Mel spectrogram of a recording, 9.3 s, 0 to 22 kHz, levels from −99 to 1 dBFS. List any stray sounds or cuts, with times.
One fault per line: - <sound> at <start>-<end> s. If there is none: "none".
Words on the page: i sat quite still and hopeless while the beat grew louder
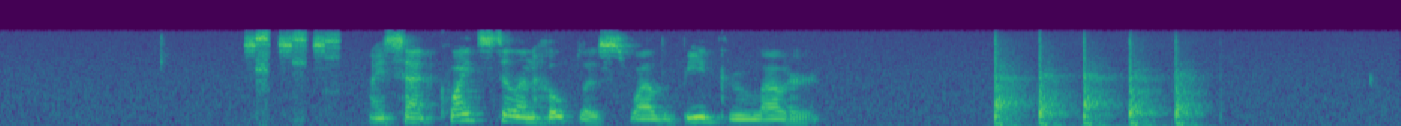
- laugh at 1.6-2.3 s
- thud at 6.6-8.2 s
